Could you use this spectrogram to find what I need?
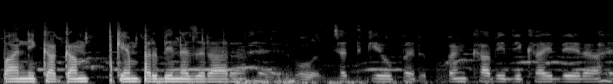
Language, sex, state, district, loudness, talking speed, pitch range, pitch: Hindi, male, Rajasthan, Bikaner, -20 LUFS, 185 wpm, 130-135 Hz, 135 Hz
